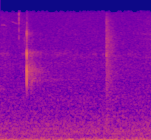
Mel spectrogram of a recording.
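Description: Two short, sharp clicks about a second apart, the first louder, over faint room tone.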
